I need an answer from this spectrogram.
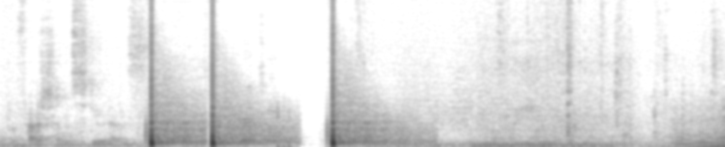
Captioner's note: gunshots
